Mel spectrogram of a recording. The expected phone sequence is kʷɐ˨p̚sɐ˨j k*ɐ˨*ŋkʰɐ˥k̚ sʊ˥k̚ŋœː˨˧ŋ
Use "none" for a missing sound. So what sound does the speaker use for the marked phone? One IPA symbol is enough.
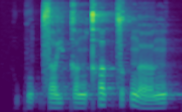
ɐ˨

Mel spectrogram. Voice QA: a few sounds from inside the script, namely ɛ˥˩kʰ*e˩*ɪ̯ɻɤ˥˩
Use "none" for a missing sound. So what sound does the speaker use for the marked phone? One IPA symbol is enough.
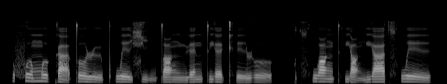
e˩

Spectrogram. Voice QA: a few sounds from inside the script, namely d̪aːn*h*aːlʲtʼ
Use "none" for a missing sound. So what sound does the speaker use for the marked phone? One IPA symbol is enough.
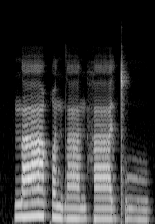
h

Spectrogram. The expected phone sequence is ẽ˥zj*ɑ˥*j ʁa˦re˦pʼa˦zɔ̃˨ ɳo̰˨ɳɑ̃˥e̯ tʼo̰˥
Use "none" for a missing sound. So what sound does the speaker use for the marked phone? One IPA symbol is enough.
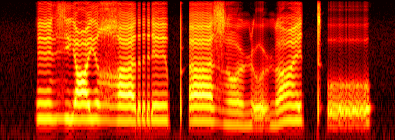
ɑ˥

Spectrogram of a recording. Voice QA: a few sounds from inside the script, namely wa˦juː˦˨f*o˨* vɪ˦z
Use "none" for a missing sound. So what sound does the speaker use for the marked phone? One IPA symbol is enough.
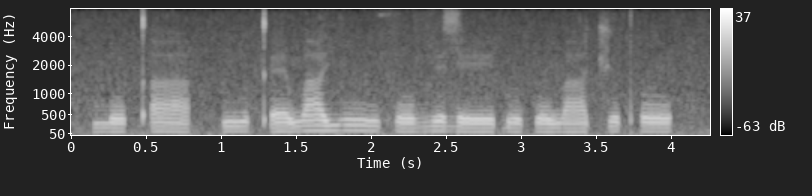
o˨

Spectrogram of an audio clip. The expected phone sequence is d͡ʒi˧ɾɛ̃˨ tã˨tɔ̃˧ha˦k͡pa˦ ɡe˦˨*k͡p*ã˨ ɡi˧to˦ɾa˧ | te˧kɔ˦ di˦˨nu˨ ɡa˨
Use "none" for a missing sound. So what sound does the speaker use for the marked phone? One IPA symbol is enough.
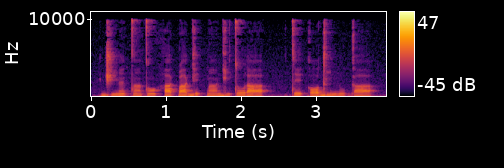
k͡p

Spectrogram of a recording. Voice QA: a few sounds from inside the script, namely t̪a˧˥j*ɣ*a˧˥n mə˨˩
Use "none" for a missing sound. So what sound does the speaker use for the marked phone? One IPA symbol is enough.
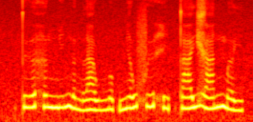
ɣ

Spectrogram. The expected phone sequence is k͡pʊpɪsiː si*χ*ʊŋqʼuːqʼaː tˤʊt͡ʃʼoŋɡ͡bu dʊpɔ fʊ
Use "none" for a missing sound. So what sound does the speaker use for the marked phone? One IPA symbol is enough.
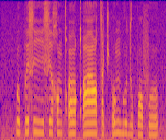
χ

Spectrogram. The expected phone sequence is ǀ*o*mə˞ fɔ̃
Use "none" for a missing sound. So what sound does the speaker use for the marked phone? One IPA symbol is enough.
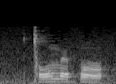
o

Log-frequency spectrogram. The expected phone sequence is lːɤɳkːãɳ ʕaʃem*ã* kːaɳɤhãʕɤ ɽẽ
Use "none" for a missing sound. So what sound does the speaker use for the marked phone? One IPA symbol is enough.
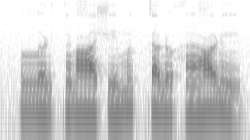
ə̃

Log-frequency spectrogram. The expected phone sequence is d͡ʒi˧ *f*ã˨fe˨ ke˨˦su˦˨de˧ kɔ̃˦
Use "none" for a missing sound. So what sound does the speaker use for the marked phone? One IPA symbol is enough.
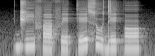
f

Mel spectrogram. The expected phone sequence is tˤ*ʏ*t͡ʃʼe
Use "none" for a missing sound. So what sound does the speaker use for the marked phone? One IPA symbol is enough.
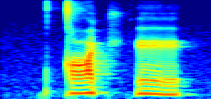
ʏ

